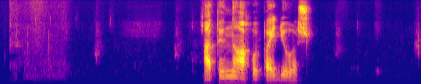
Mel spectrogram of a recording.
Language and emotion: Russian, angry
